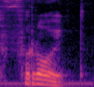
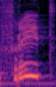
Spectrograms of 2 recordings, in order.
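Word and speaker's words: Freud: вам не почулося Зігмунд фройт Саме так вимовляє свою прізвище вчений у документальному фільмі що транслюється у Лондонському будинку-музеїв фройда на марсілд гарденс питання як вірно вимовляти українською фройд чи Фрейд втрачає свою актуальність оскільки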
